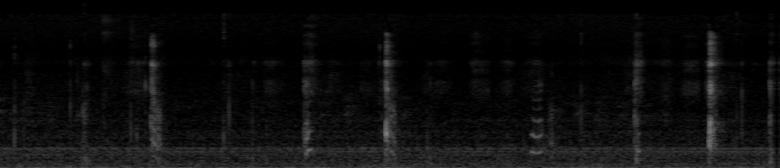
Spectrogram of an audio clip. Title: hiccup hiccup...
